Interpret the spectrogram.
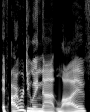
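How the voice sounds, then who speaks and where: A woman's voice: medium pitch, animated, a little slow, fairly bright tone, smooth, no echo, studio quality. A woman speaking as a radio DJ being interviewed, telling stories in casual, conversational chat. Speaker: radio DJ and show host, interview guest.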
